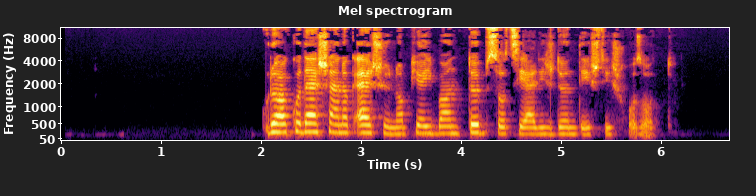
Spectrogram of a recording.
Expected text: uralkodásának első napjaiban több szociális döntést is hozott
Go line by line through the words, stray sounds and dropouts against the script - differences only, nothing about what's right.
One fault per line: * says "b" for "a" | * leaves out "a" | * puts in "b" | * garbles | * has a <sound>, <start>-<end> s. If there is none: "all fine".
all fine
